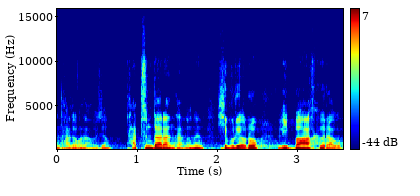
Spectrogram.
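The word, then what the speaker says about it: ריב: 다툰다라는 단어는 히브리어로 리바흐라고 발음을 합니다.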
